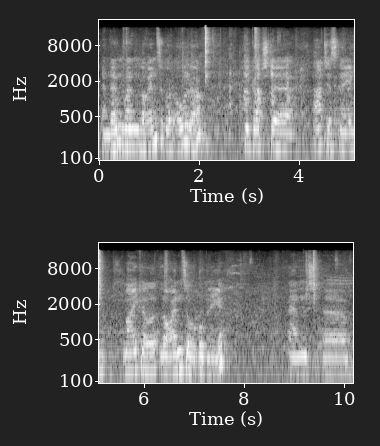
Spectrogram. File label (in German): Ansage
